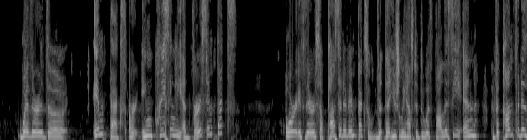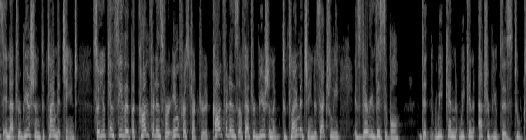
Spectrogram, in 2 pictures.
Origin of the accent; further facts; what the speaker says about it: Honduras; I grew up in Honduras, and these are pictures of, you know, very close to where I grew up.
